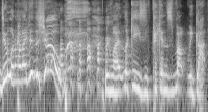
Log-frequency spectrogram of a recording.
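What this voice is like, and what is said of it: Usual voice. Nothing is said of it.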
